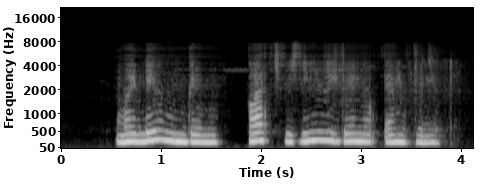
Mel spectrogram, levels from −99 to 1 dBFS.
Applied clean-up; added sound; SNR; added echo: neural mask model DeepFilterNet 3.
